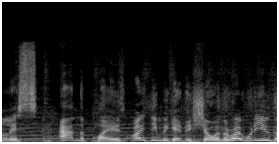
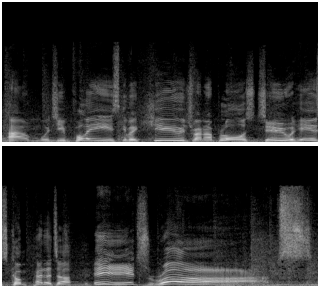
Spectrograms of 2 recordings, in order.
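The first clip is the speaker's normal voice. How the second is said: booming pumped announcer; 5 semitones higher, slower than usual. Acted. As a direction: ring announcer hype call. Introducing second competitor to crowd.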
